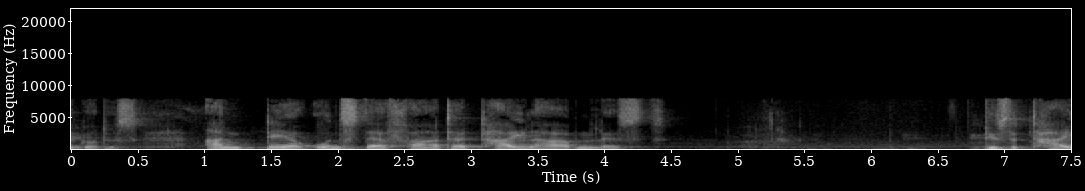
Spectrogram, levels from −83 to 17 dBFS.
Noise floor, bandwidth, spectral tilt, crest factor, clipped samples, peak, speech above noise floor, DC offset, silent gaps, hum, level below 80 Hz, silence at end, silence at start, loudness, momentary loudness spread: -62 dBFS; 8.2 kHz; -4.5 dB/octave; 20 dB; under 0.1%; -8 dBFS; 36 dB; under 0.1%; none; none; -64 dBFS; 0 s; 0 s; -26 LUFS; 11 LU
